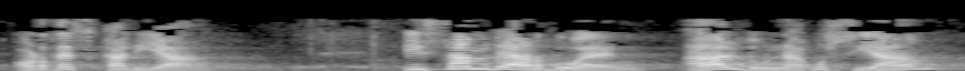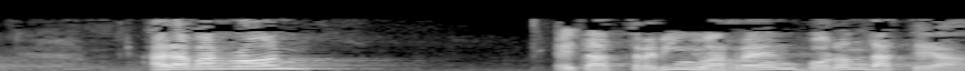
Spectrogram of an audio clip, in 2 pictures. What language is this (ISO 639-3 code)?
eus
